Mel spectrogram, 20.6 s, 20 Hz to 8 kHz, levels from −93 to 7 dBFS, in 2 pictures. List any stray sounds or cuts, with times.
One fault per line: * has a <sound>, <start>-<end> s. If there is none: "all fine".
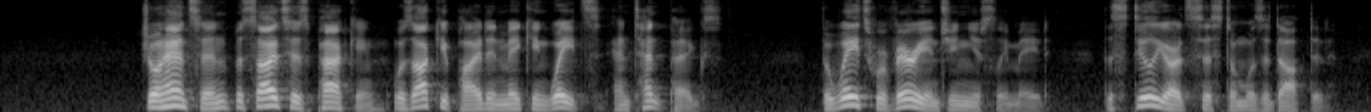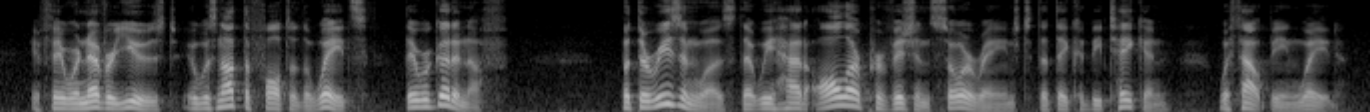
all fine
